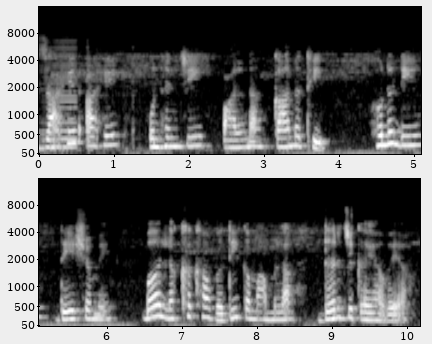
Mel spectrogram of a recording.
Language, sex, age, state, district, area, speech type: Sindhi, female, 45-60, Gujarat, Kutch, urban, read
